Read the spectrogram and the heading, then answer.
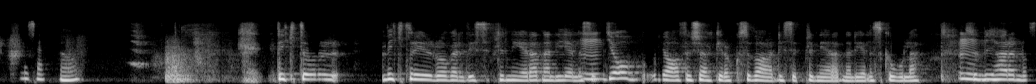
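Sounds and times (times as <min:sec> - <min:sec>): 
speech: 0:00.2 - 0:01.0, 0:01.7 - 0:10.3
door or cupboard creaking: 0:01.3 - 0:02.6.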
